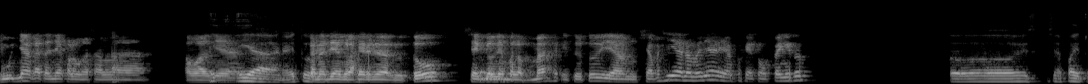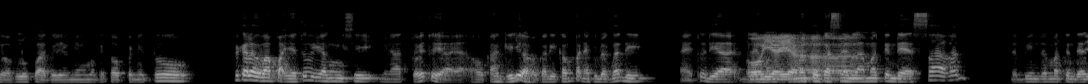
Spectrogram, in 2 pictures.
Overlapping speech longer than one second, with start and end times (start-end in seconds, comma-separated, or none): 18.3-19.5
